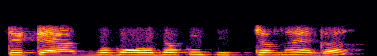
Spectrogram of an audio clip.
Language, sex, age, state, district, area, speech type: Punjabi, female, 18-30, Punjab, Tarn Taran, rural, conversation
